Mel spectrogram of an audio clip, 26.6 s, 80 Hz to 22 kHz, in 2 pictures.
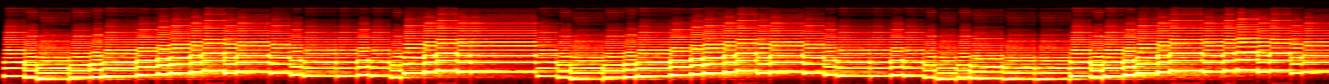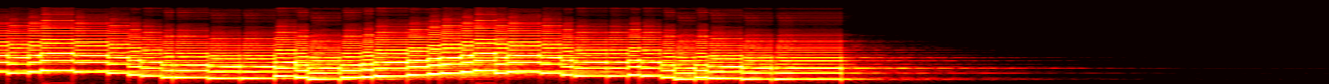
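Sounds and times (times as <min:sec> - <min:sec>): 
accordion air: 0:00.0 - 0:22.4.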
